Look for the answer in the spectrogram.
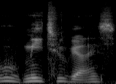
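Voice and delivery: very slow, drawn-out character voice. Stepping into the group as Vern: Vern's voice. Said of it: "Vern steps into the group and goes".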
